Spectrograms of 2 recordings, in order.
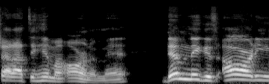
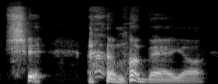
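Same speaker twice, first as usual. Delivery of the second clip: laughing through the apology; 5 semitones lower, 3 dB quieter, slower than usual. Real, not acted. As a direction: shrug it off with a laugh. Laughs at own rambling.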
